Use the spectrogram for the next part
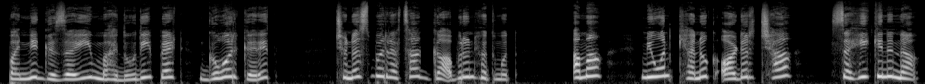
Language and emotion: Kashmiri, fearful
